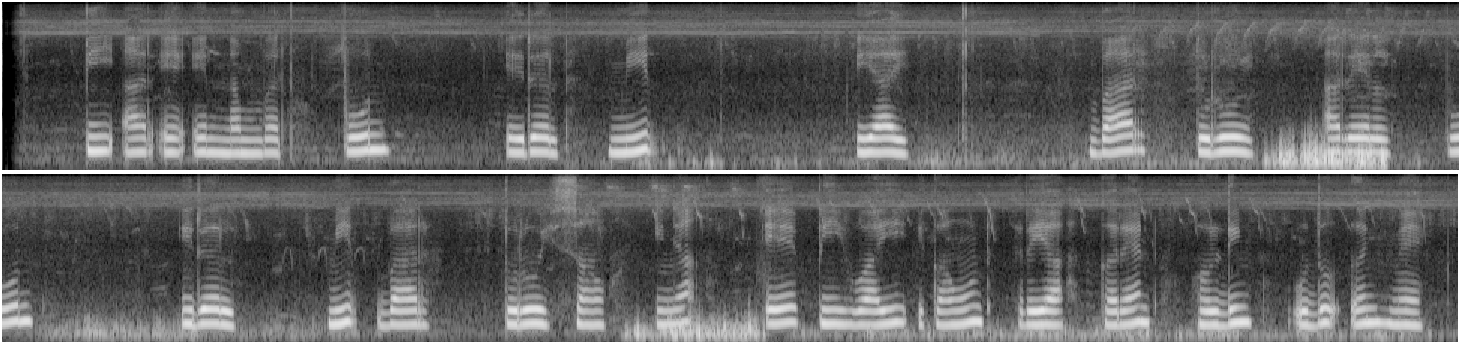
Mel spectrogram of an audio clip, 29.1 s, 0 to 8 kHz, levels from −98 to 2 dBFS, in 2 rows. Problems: background sounds at intervals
